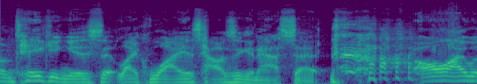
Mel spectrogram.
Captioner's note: laughs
